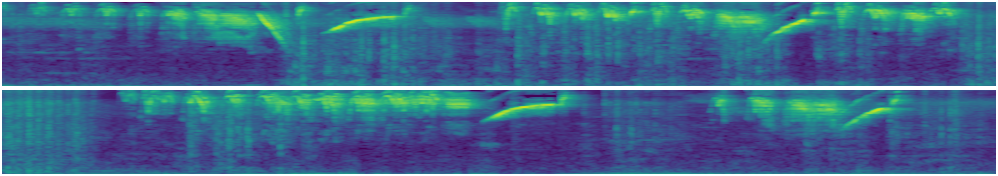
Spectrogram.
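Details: Bananaquits in a fiery fighting duel, high thin buzzy trills around the upper range broken by sharp rising slurred notes, repeated in bursts with brief pauses, with wing flutters and a man speaking Portuguese afterward.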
